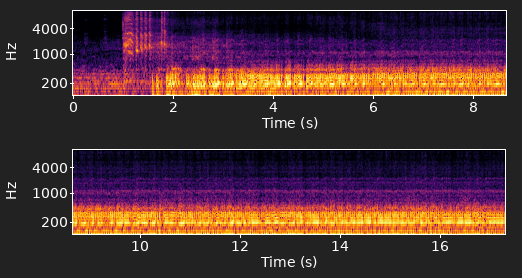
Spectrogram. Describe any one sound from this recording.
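A motorcycle engine suddenly revs up and stays louder.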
